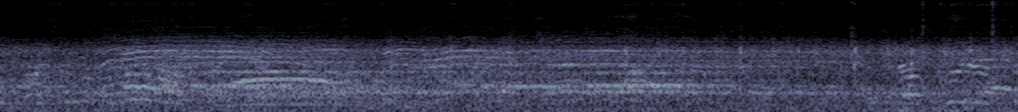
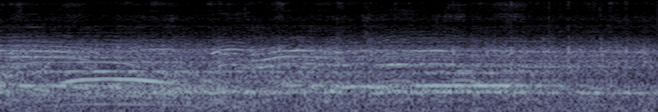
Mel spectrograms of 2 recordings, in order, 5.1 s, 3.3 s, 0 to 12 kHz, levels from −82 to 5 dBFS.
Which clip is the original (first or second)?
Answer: second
